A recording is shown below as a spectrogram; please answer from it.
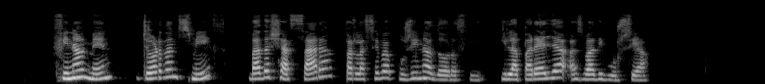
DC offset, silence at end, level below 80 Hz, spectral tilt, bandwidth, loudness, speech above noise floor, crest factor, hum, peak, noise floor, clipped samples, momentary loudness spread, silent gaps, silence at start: under 0.1%; 1.2 s; -82 dBFS; -3.5 dB/octave; 11.5 kHz; -23 LUFS; 57 dB; 18 dB; none; -6 dBFS; -80 dBFS; under 0.1%; 12 LU; none; 0.55 s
